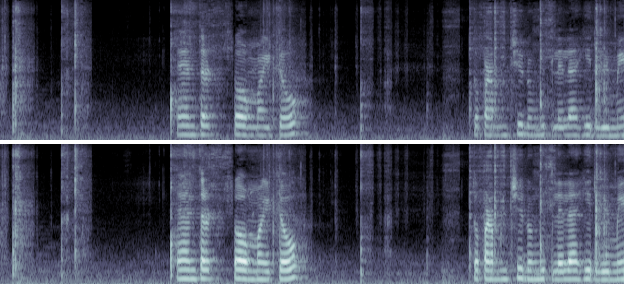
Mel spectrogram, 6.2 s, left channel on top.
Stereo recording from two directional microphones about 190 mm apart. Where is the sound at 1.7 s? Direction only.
5° right (ahead or behind).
